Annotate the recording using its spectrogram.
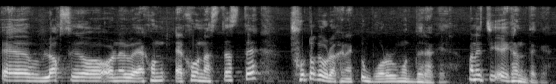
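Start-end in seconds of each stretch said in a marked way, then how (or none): none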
